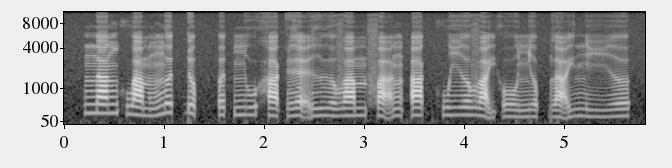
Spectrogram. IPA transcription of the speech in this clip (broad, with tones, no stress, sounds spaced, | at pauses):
n a˧ ŋ h w a˧˩ m ŋ ə˦˥ t̚ ɗ ə˨˩ p̚ ʔ ə˨˩ t̚ ɲ u˨˦ h a˨˩ k̚ ɣ ɛ̰˧˨ ɣ ɨ˨˩ ə̯ v a˧ m f a̰˧˥ ŋ ʔ a˦˥ k̚ h w i˧ ə̯ v a̰˧˨ j ʔ o˨˩ ɲ ə˨˩ p̚ l a̰˧˥ j n i˨˦ ə̯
